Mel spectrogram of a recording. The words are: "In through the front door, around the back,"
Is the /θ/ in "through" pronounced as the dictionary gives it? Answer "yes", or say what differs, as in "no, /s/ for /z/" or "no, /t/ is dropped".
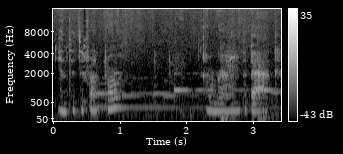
no, /t/ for /θ/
